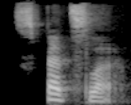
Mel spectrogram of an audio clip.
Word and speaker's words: Spätzle: how we learned to pronounce it spla right speta which I always pronounced wrong apparently speta is like if you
